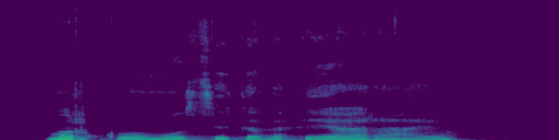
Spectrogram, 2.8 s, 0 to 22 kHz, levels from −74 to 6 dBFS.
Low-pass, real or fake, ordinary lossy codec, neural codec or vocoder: none; real; none; none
